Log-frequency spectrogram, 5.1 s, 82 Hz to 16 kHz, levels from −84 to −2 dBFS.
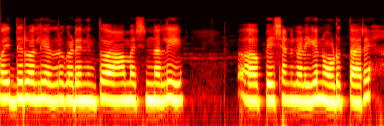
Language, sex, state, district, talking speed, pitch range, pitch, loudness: Kannada, female, Karnataka, Bidar, 115 wpm, 235-255 Hz, 245 Hz, -13 LUFS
